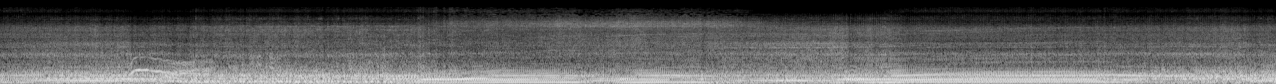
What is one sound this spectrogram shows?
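A quad bike engine hums and revs up and down.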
